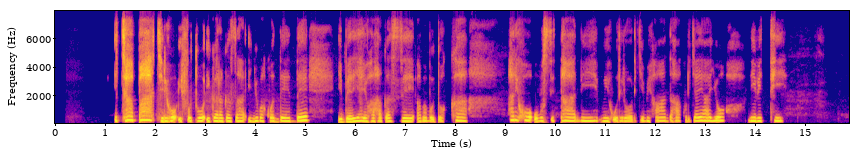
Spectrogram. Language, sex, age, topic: Kinyarwanda, female, 36-49, government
